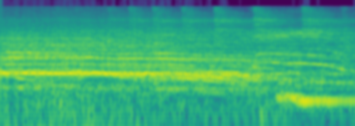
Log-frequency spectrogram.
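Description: Several voices raising one long, held shout together that dies away near the end.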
